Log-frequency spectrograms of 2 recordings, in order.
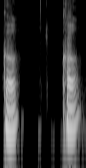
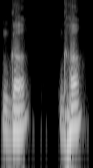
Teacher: क और ख इनमें हमारे कंठ में वाइब्रेशन नहीं होता है बल्कि उनके बाद की जो ध्वनियां है ग घ और अंग इन तीनों में वाइब्रेशन होता है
